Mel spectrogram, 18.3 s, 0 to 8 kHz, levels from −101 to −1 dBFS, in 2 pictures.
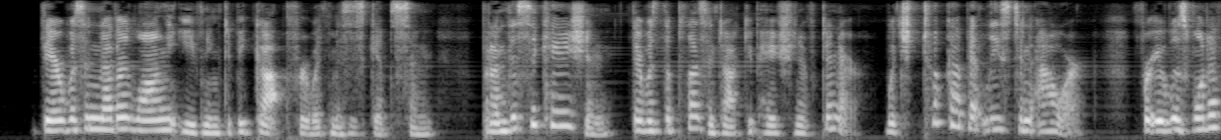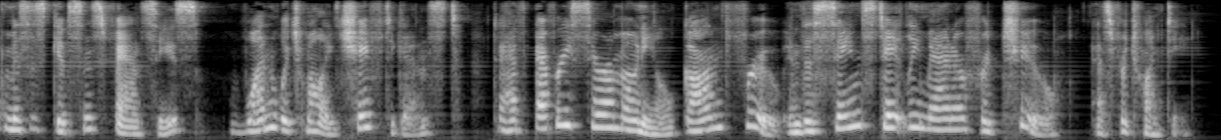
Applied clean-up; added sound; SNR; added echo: neural mask model DeepFilterNet 3.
